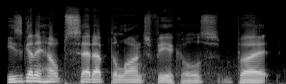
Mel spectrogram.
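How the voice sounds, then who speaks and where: A man with a slightly low voice chats casually through a live game stream. He jokes with his viewers and answers their chat messages as he plays. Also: normal speed, clear, resonant tone. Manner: chatty, joking, reads chat aloud.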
